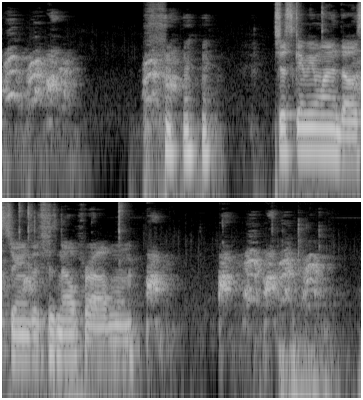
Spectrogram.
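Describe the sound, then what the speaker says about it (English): A dog barks in short bursts nearby, its yips sounding between and under a person talking steadily close up. "I'm a big fan of dogs anyway. You hear that?"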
